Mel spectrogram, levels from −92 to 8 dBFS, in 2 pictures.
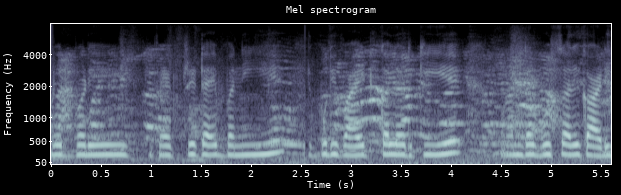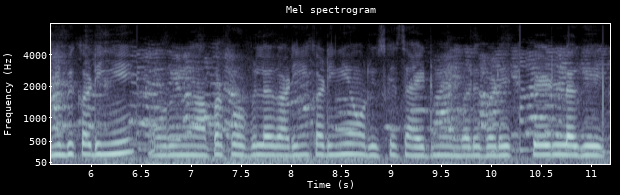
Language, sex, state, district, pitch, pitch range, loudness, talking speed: Hindi, female, Bihar, Muzaffarpur, 205 Hz, 200-215 Hz, -18 LUFS, 180 wpm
